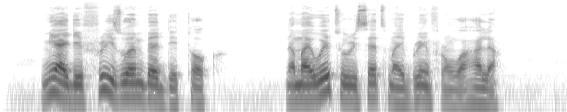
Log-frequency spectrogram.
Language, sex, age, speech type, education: Nigerian Pidgin, male, 30-45, spontaneous, tertiary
